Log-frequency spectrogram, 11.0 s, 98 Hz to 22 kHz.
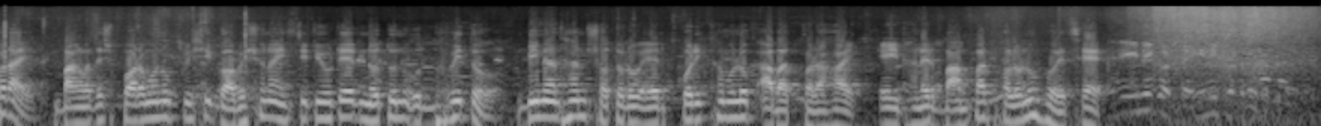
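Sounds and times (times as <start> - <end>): faint voices: 0.0 - 11.0
steady high hiss: 7.9 - 11.0.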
